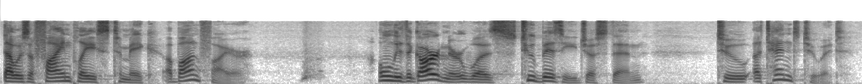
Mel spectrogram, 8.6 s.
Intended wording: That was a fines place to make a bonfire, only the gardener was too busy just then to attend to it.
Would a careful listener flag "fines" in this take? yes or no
yes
